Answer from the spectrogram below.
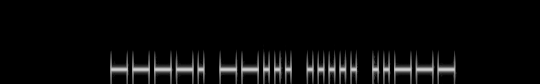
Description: Morse code, heard as a keyed tone, about 22 wpm, 700 Hz. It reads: 9752
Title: Numbers - 4-Digit 22wpm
